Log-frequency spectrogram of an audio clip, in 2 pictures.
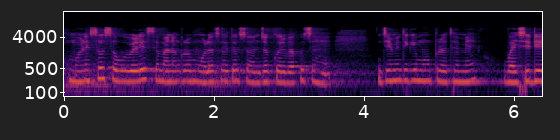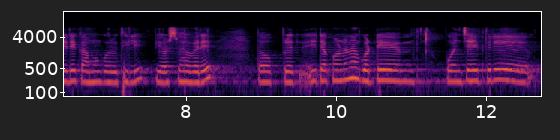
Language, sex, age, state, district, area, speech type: Odia, female, 18-30, Odisha, Boudh, rural, spontaneous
